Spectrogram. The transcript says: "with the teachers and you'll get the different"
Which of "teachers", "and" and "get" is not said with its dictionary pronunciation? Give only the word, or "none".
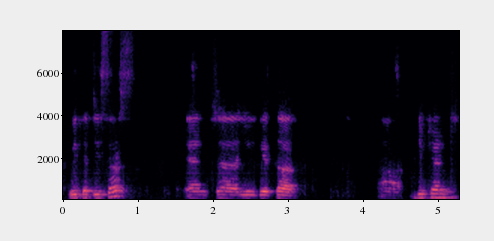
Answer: teachers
